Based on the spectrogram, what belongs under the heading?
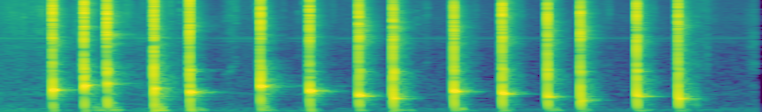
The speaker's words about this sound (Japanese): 自分の手を、こう、すぼめて、両手でこう、ポンポンポンってやることで空気が出るんですよ。それを口の中に、こう、入れることで音が出るって。で、口の大きさを変えれば、音が変わるって。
